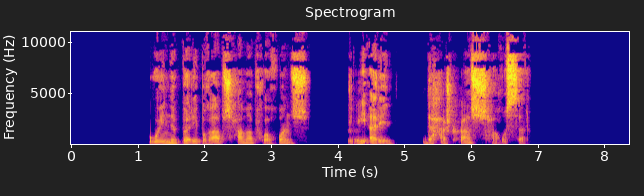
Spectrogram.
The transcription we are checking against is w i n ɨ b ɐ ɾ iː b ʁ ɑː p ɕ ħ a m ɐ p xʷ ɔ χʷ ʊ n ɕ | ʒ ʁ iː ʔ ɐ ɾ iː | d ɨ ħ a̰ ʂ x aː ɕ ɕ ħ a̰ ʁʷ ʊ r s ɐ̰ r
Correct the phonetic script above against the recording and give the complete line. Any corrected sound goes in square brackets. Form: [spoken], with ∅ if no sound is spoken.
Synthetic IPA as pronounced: w i n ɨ b ɐ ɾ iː b ʁ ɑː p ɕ ħ a m ɐ p xʷ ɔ χʷ ʊ n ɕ | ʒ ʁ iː ʔ ɐ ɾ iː | d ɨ ħ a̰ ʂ x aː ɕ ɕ ħ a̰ ʁʷ ʊ [∅] s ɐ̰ r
